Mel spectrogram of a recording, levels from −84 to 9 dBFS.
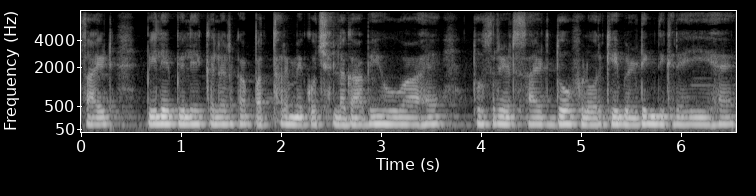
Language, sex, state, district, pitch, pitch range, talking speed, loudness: Hindi, male, Bihar, West Champaran, 130 Hz, 125-135 Hz, 190 wpm, -17 LUFS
